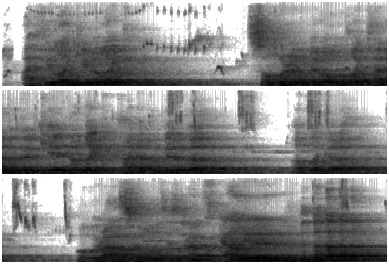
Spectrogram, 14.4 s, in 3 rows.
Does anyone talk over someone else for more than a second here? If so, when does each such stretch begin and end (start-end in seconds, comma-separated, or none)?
10.7-12.0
